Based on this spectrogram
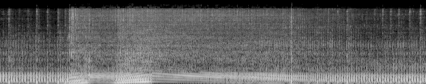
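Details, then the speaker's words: McCulloch 610 24-inch chainsaw, after air filter cleaning and a new plug, chain still loose: blips up and drops back cleanly twice, then a steady, even idle; nice idle with good power. "Idle's nice though. Got good power."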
